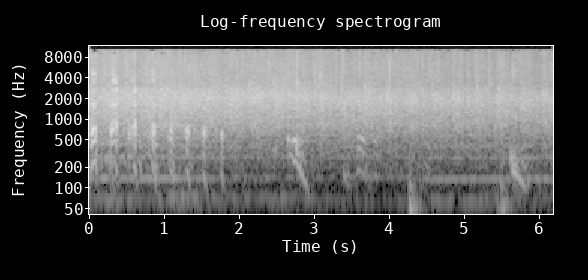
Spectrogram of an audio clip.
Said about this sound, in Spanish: Hay una segunda parte para dar paso a nuevos invitados y la voz de algunos compañeros que no están aquí, y os pido un aplauso para ellos, los primeros invitados, mientras vamos cambiando.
